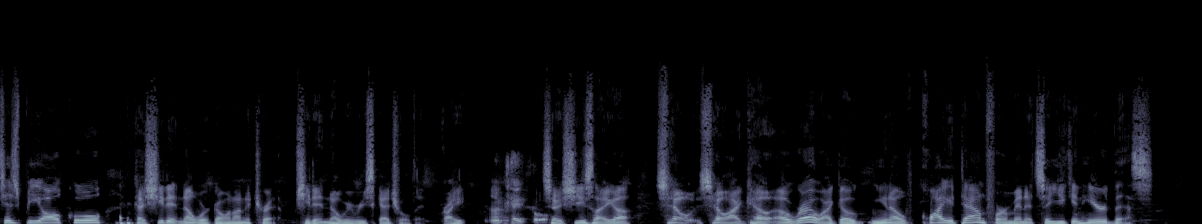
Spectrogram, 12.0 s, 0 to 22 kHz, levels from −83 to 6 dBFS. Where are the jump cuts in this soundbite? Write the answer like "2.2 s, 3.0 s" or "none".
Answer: none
